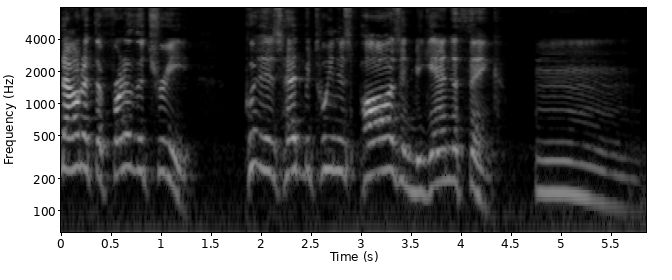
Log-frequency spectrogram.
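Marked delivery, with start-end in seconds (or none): 4.8-5.8 low, soft thoughtful hmm; thinking hum. Acted. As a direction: hum like a pondering bear. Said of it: "Winnie the Pooh was thinking like this".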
